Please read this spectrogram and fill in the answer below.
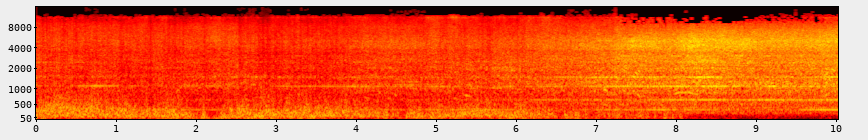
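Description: Rolls-Royce Trent XWB jet engines of a Delta Airbus A350-900 rolling on the runway: a steady roar with several whining tones, through a heavy gusty rumble of strong wind on the microphone. Near the end the low rumble eases and a hissing part of the roar grows.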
